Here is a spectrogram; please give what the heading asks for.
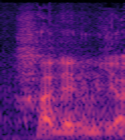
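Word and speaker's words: הללויה: son alors le héluia alléluia commence par un H et finit par un h alors vous dites alléluia mais pas alléluia que sinon on tombe par terre pour finir donc quand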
